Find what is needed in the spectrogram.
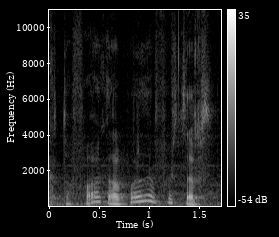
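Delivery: breathless whispered alarm; scared whisper. Retold or imitated. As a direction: whisper it so no one hears. Retelling hearing footsteps at night.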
